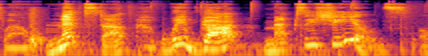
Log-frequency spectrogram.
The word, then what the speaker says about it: Maxi Shield: Or Maxi Shield. I love how you say it differently. Rue's been saying it Maxi Shield. And I find it really weird her putting the emphasis on the Maxi, because then that's literally what it is.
